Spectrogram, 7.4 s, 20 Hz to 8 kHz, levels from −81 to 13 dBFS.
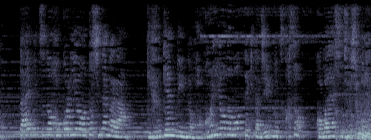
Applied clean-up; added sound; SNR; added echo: none; none; none; reverberation time 0.6 s.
